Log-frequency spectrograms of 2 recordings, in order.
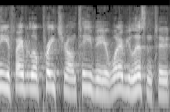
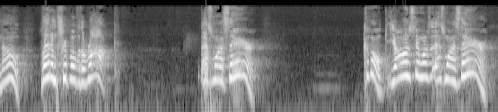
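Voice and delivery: fervent preaching; 8 semitones higher than usual. Real, not acted. Preacher rising to full force.

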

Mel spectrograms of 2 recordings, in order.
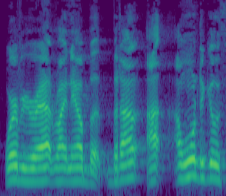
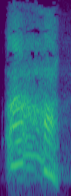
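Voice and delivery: sudden high yelp of surprise; retold startled yelp; 13 semitones higher, 3 dB louder than usual. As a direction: yelp like something just hit your eye. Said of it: "she just, like, freaks out".

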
